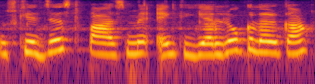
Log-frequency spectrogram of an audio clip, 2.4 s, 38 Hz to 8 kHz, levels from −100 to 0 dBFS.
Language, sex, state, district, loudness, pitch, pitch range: Hindi, female, Uttar Pradesh, Jyotiba Phule Nagar, -14 LUFS, 270 Hz, 255-300 Hz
